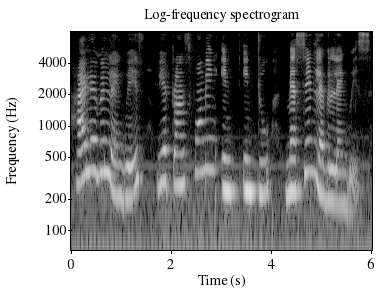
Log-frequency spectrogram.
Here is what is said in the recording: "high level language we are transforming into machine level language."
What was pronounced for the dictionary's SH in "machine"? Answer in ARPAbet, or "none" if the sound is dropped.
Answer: S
